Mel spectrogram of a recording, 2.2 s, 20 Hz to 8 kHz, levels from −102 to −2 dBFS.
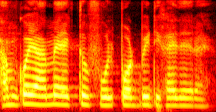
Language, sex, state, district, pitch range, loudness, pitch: Hindi, male, Arunachal Pradesh, Lower Dibang Valley, 205-230 Hz, -17 LUFS, 215 Hz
